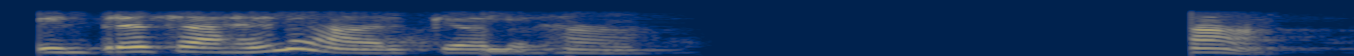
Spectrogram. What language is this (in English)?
Marathi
